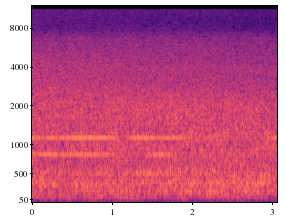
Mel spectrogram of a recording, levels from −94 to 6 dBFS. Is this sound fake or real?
real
